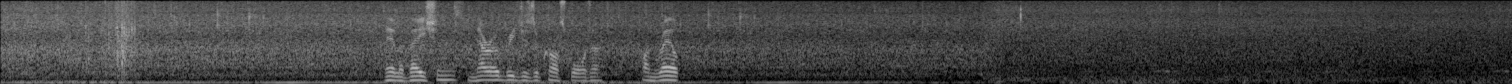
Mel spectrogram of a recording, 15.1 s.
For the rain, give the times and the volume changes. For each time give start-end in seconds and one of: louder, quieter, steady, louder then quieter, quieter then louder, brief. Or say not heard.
0.0-15.0 quieter.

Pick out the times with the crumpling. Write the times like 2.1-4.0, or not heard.
0.8-1.4.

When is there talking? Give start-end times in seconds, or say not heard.
3.8-6.8.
